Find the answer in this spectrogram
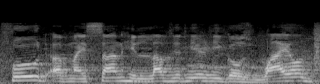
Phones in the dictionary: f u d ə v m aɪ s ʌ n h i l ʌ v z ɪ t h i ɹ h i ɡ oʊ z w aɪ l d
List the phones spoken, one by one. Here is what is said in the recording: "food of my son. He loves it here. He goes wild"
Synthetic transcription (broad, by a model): f u d ə v m aɪ s ʌ n h i l ʌ v z ɪ t h i ɹ h i ɡ oʊ z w aɪ l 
